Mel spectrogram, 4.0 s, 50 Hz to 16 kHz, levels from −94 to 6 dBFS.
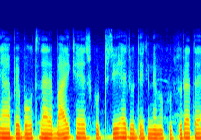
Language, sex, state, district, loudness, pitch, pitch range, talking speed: Hindi, male, Delhi, New Delhi, -16 LUFS, 115 Hz, 110-115 Hz, 180 wpm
